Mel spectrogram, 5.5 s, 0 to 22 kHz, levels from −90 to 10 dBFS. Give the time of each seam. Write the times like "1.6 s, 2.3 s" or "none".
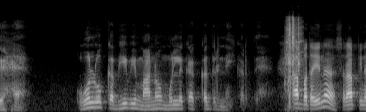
4.2 s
